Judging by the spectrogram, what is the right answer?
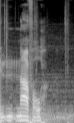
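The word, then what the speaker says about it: navel: sense na Naval uh like with the same same spelling different pronunciation is the word is a Dutch word for belly button but then you would say novel so Naval to me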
